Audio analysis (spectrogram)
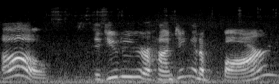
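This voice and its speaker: An actress with an American accent playing a chirpy, easily dazzled young housewife who gushes and lightly scolds in a 1940s radio comedy. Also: female voice, high-pitched, big pitch swings, a little slow, sharp tone, full character voice. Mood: curious, teasing. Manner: gushing, breathlessly admiring, lightly scolding. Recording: noisy old-time radio recording.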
